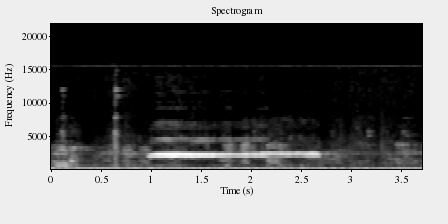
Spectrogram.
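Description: A referee's whistle blows one long blast.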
